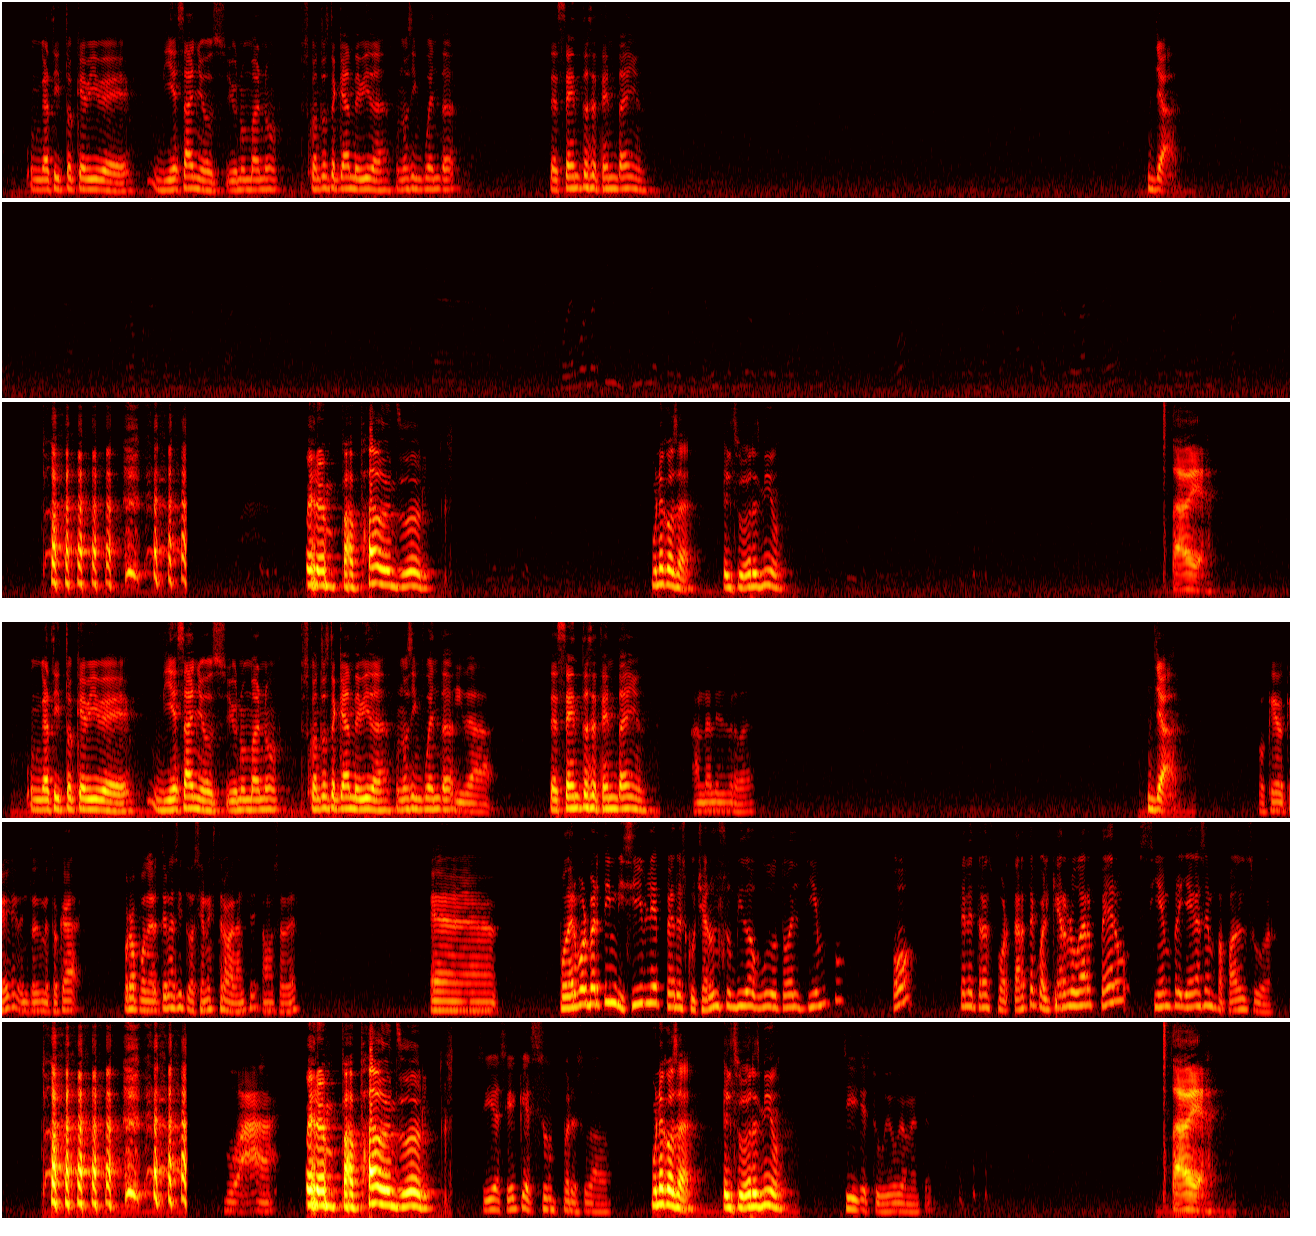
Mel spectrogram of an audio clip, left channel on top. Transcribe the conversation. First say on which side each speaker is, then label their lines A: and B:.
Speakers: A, on the right (about 80°); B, on the right (about 70°).
A: un gatito que vive 10 años y un humano, pues ¿cuántos te quedan de vida? ¿Unos cincuenta
B: Sí, vea,
A: sesenta setenta años?
B: Ándale, es verdad.
A: Ya.
B: Ok, ok. Entonces me toca proponerte una situación extravagante. Vamos a ver. Eh, poder volverte invisible, pero escuchar un zumbido agudo todo el tiempo. O teletransportarte a cualquier lugar, pero siempre llegas empapado en sudor.
A: <laughs>
B: Buah.
A: Pero empapado en sudor.
B: Sí, así que súper sudado.
A: Una cosa, el sudor es mío.
B: Sí, estuve, obviamente.
A: A ver.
